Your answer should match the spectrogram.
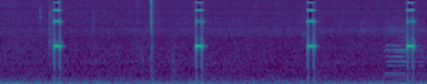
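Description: Touch-confirmation keypad beeps from a Joying Android car head unit's touchscreen: short, high beeps, one for each tap on the screen, three spaced about a second apart and a fourth at the very end, over a low steady hum.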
